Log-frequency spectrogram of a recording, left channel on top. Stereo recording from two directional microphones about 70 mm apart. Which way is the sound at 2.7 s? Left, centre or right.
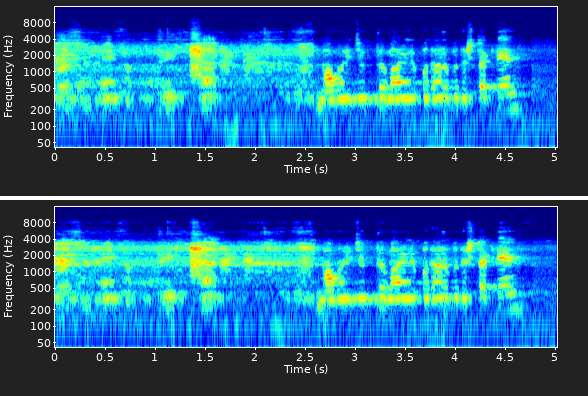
Left.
